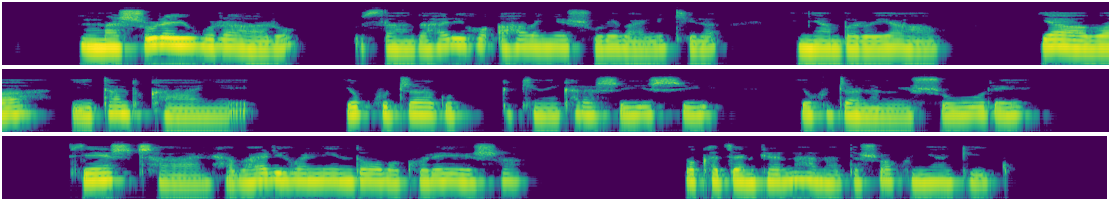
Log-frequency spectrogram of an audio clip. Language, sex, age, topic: Rundi, male, 18-24, education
